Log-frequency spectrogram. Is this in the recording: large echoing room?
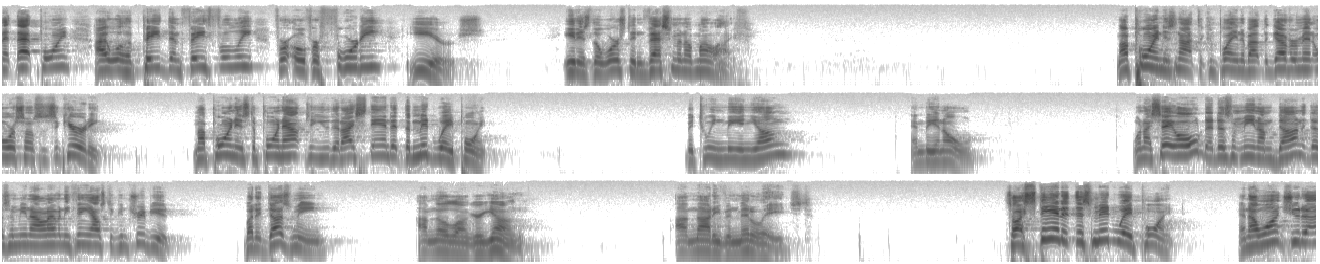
yes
